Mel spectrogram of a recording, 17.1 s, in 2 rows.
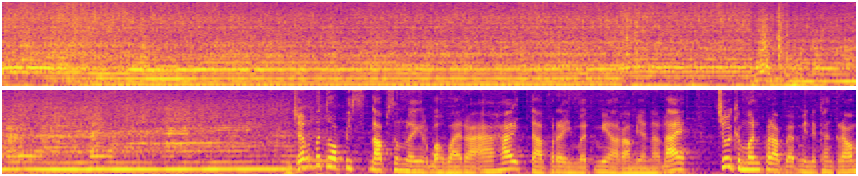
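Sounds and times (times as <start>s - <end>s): car pulling away: 0.0s - 11.9s.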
